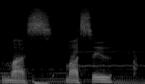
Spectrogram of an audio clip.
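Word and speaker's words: ます: But like if you're being formal, you usually add masu, but it's typically pronounced once again with the mas thing. Like the u doesn't seem like it's very pronounced in Japanese at all.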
